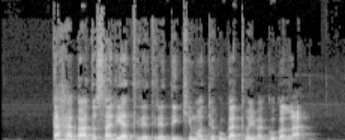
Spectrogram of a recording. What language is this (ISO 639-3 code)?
ori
